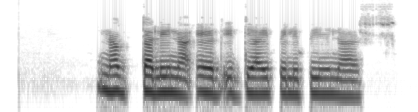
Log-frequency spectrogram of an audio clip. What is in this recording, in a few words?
Ilocano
